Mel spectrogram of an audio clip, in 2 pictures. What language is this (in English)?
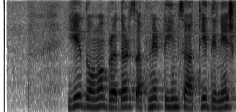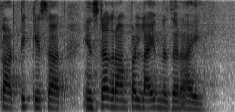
Hindi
